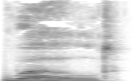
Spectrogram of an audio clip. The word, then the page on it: world: British English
